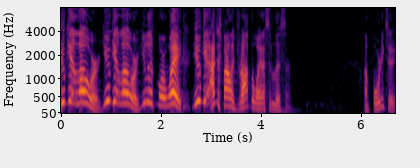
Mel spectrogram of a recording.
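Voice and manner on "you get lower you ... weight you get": very high, very loud, shrill scream. Retelling a trainer yelling orders during squats: imitating a trainer screaming. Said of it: "she's screaming at me".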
